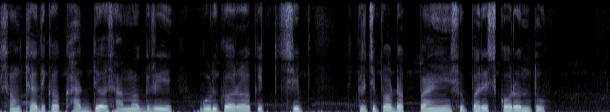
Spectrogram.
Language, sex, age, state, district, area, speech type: Odia, male, 18-30, Odisha, Ganjam, rural, read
